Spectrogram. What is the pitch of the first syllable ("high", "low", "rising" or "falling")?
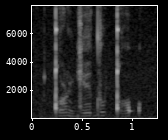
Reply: falling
